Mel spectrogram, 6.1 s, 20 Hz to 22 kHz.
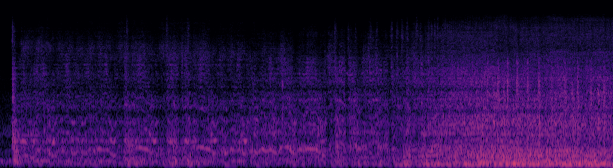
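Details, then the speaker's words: Old V8 in a wagon cranks and fires on old fuel in the tank, then a steady tapping knock about four per second over a rough idle that gets worse; engine knock, cause unconfirmed, engine swap expected. "It's knocking. >> We're good, dude. Let's just go. >> Just ignore the knock."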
